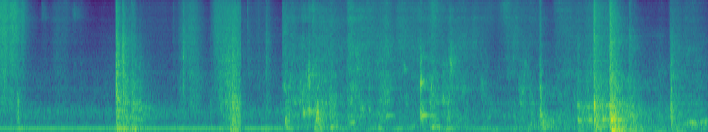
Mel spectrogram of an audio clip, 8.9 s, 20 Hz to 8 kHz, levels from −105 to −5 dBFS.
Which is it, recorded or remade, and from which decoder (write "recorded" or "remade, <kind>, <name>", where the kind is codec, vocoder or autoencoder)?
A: remade, autoencoder, DAC-VAE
